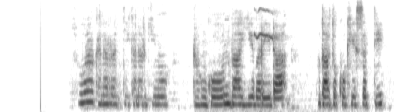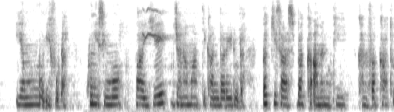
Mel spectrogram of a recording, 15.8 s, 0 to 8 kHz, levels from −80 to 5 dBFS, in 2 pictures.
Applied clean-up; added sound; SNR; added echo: none; Screech; 15 dB; none.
